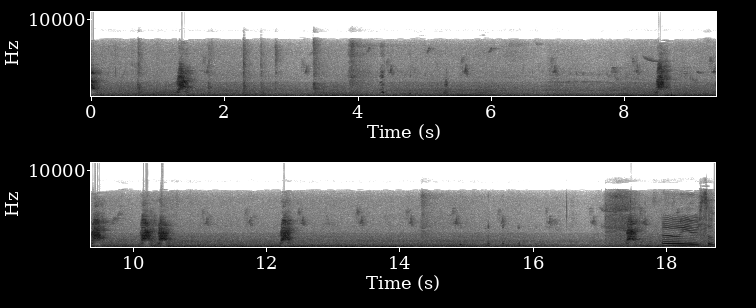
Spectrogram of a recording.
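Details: Dog named Tucker barking at people next door. Scattered short barks, some in quick pairs, mixed with low droning hum and rumble, and a brief higher squeaky sound near the close.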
